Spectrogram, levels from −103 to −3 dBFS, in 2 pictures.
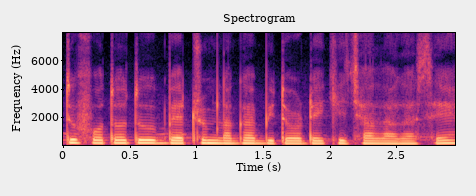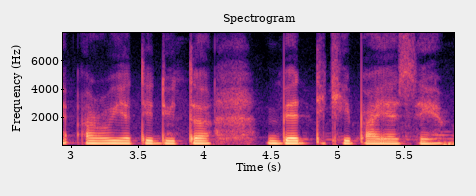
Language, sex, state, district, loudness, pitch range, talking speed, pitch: Nagamese, female, Nagaland, Kohima, -17 LUFS, 175-190 Hz, 165 wpm, 180 Hz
